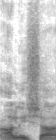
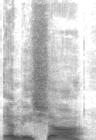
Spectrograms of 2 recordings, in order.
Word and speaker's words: Elisha: This is a great example in context of what Elisha is doing, right? And you can see his name say Elisha, but we say Elisha because that's how you say it.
